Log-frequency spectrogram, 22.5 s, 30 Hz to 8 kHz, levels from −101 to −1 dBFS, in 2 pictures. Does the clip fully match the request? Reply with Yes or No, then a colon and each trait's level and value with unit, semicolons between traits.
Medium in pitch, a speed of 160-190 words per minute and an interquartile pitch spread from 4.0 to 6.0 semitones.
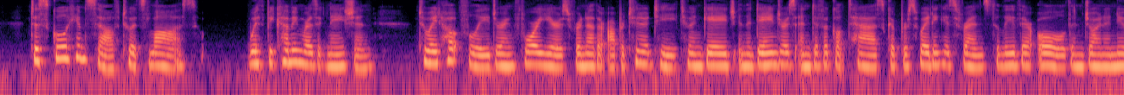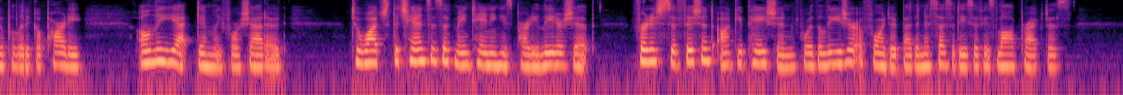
No: medium, 175 Hz; average, 180 wpm; narrow, 2.6 semitones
